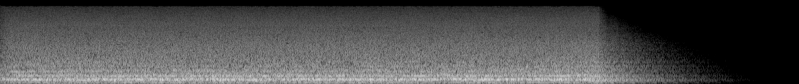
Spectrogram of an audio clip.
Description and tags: SteamPipe 2 Ambiance C4
This sample is part of the "SteamPipe Multisample 2 Ambiance" sample
pack. It is a multisample to import into your favourite samples. The
sound creates a stormy ambiance. So it is very usable for background
atmosphere. In the sample pack there are 16 samples evenly spread
across 5 octaves (C1 till C6). The note in the sample name (C, E or G#)
does not indicate the pitch of the sound but the key on my keyboard.
The sound was created with the SteamPipe V3 ensemble from the user
library of Reaktor. After that normalising and fades were applied within Cubase SX & Wavelab.
ambient, atmosphere, industrial, multisample, reaktor, storm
